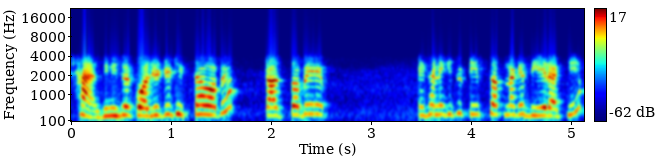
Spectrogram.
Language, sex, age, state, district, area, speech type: Bengali, female, 18-30, West Bengal, Kolkata, urban, conversation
